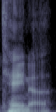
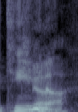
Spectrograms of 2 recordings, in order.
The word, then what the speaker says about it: Kena: Kina, however you want to say it. In the game, they say it like 3 different ways. By the way, the game says it multiple different ways. She says it Kana. Yep. The little kids you meet early on say Kina.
